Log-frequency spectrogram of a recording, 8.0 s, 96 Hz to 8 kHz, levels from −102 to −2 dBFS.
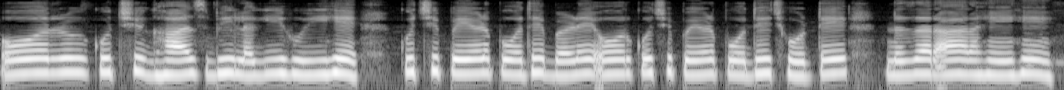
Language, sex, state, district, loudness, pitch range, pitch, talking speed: Hindi, female, Bihar, West Champaran, -14 LUFS, 205-225 Hz, 215 Hz, 150 wpm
